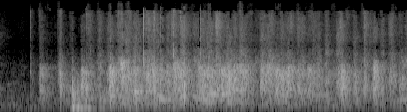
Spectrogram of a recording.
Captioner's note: applause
